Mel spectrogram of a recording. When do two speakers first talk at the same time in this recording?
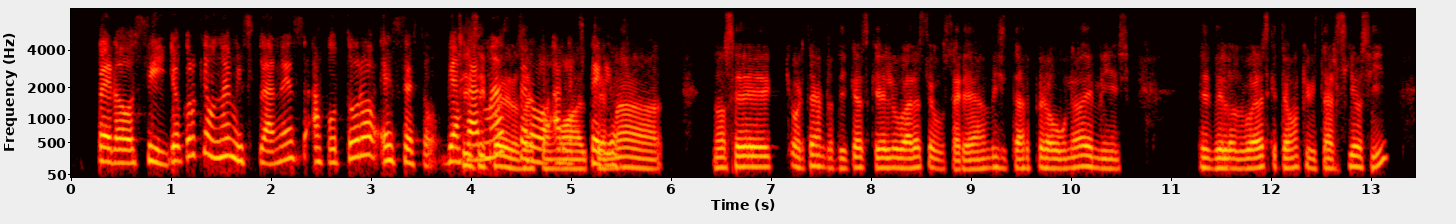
3.9 s

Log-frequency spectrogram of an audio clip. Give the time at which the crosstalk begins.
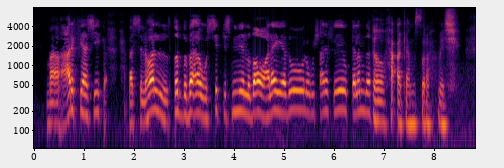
none

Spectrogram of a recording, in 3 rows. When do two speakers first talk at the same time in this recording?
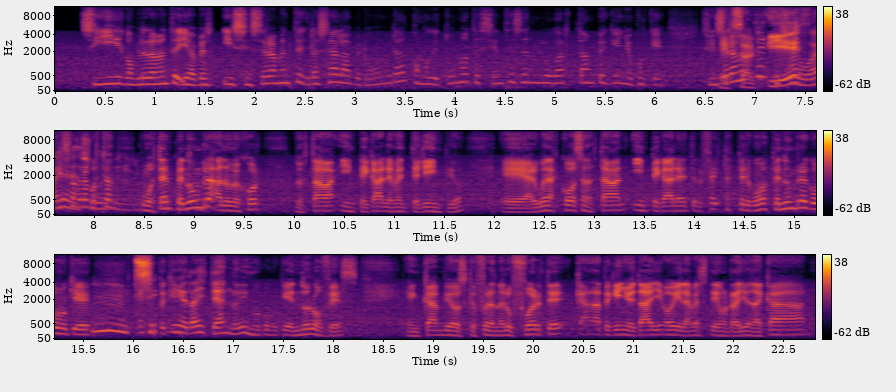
6.6 s

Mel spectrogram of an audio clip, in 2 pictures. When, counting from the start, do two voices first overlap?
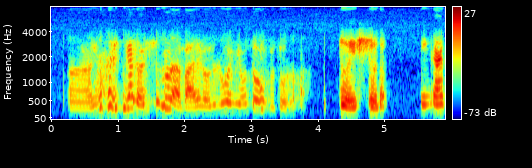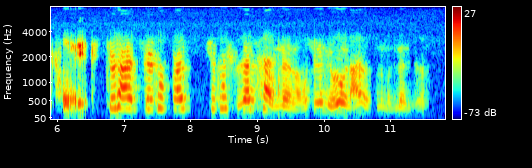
none

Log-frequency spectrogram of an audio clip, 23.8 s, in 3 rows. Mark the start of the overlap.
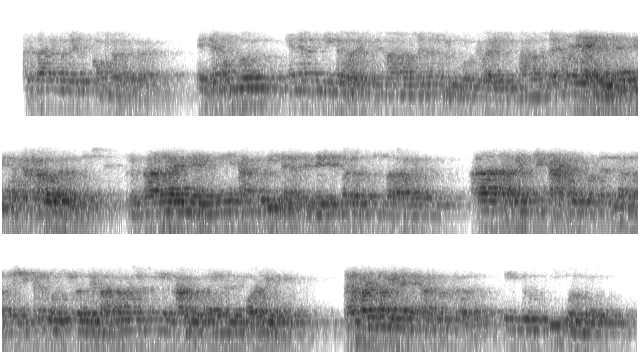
7.1 s

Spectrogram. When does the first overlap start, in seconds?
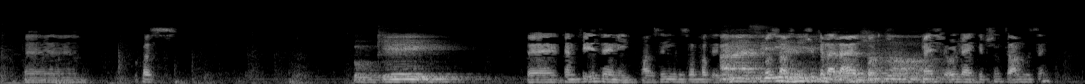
7.2 s

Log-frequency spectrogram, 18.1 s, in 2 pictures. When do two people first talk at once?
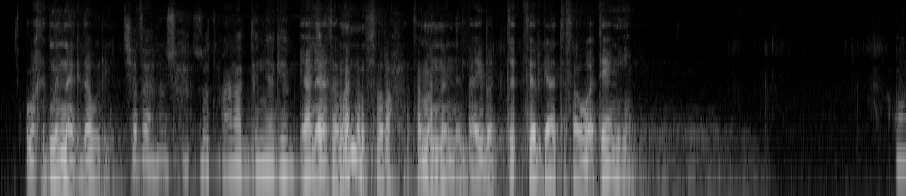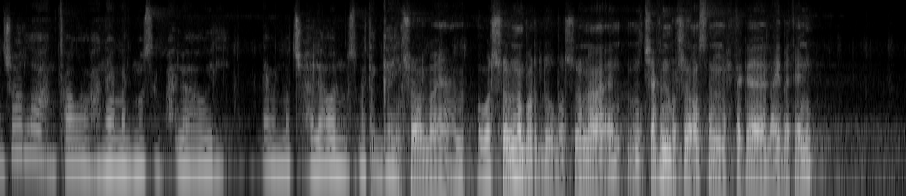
none

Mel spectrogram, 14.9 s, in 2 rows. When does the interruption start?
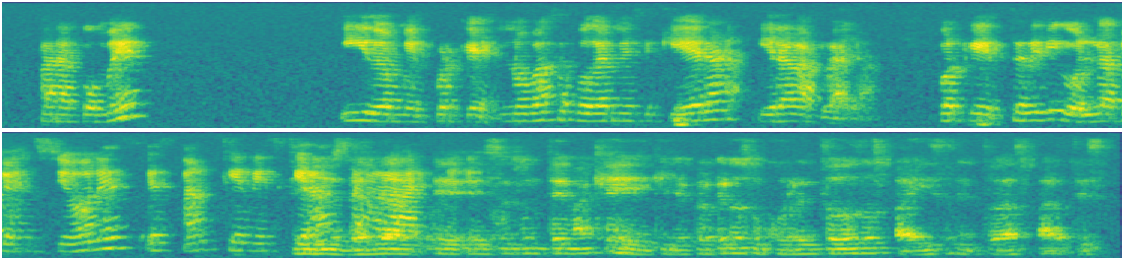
9.4 s

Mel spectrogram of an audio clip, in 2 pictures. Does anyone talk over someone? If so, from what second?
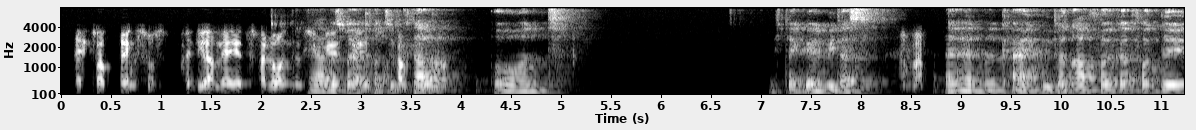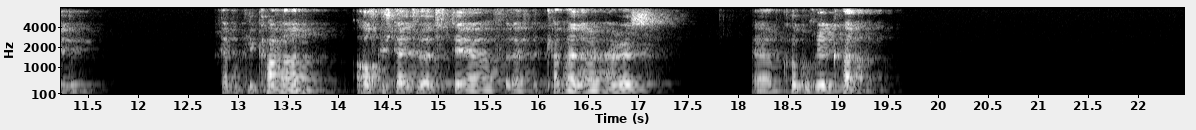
2.5 s

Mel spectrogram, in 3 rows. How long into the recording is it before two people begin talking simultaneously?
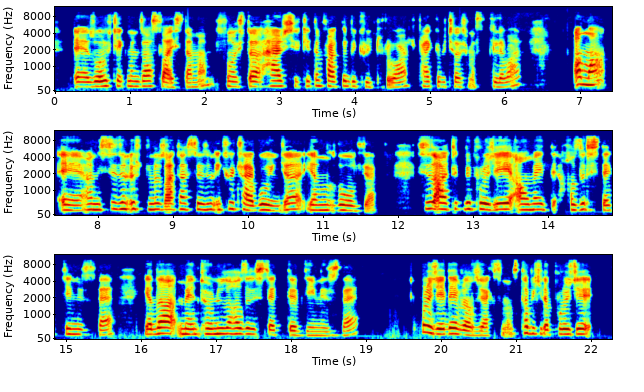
none

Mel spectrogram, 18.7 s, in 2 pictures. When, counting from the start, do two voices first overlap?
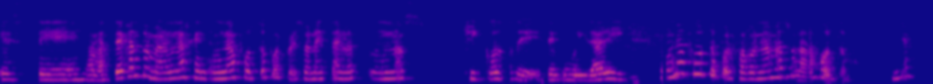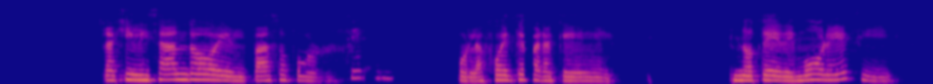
none

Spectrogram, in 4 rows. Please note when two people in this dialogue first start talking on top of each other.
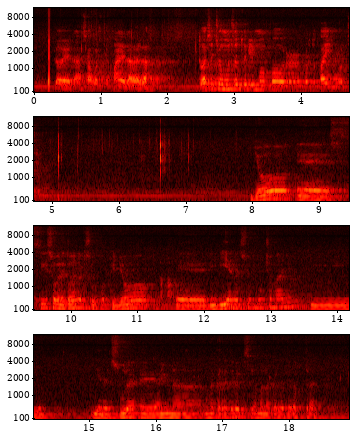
none

